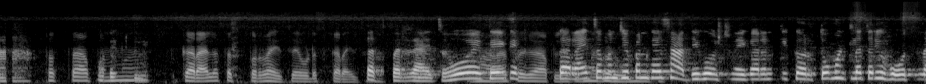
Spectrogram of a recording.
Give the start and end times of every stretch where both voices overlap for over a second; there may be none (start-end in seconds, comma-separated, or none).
5.4-6.9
